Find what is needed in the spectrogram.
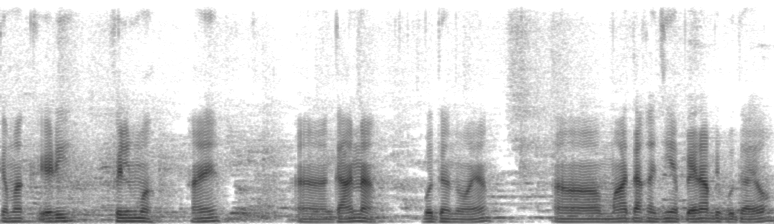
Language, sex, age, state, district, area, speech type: Sindhi, male, 30-45, Gujarat, Junagadh, rural, spontaneous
